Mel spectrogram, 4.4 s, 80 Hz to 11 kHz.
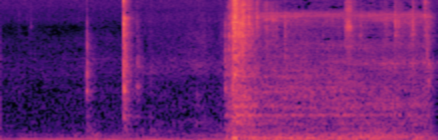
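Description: Philips CD104 CD player's disc tray opening on its linear skate loading mechanism, driven by a freshly fitted loading belt: a couple of clicks about a second in, then a steady motor whirr from a little past halfway as the tray slides out.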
